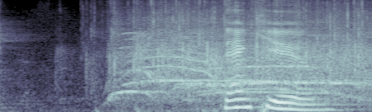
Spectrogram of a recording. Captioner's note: audience cheering and applauding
